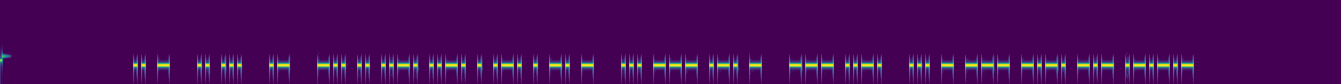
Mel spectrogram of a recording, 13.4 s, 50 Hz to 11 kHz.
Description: Morse code, heard as a keyed tone, about 30 wpm, 700 Hz. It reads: IT IS A DIFFERENT SORT OF STOCK.
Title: Sentences from Top 1000 Words - Review Part 5 - 30wpm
